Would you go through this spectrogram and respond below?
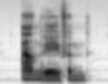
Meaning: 1. to extend by weaving 2. to connect by weaving
- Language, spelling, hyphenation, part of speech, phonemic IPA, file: Dutch, aanweven, aan‧we‧ven, verb, /ˈaːnˌʋeː.və(n)/, Nl-aanweven.ogg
